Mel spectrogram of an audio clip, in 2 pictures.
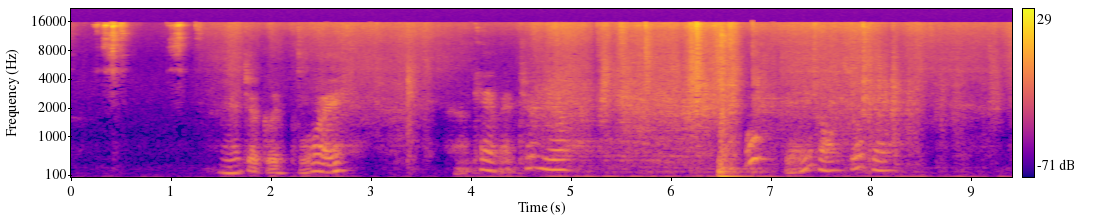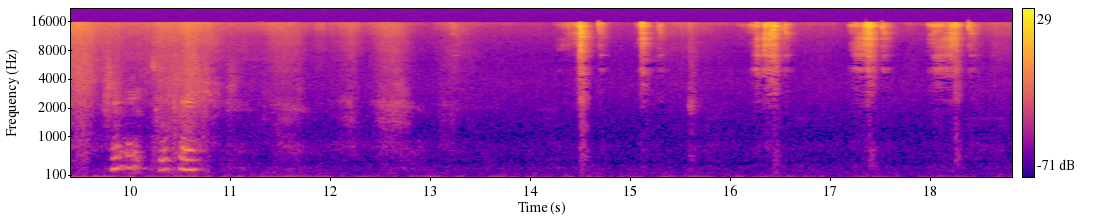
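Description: Scissors snip through a dog's fur.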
